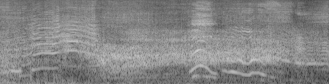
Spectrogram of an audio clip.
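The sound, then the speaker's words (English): A creature's wavering, warbling scream rises and bends over a dense, harsh noisy bed, loud, lasting a couple of seconds with no talking. “You hear that? You can scream at us all you want.”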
